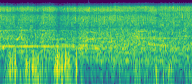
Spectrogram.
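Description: Steady rushing and splashing of water from a water-park lazy river and its spouting fountains, an even hiss with no break.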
